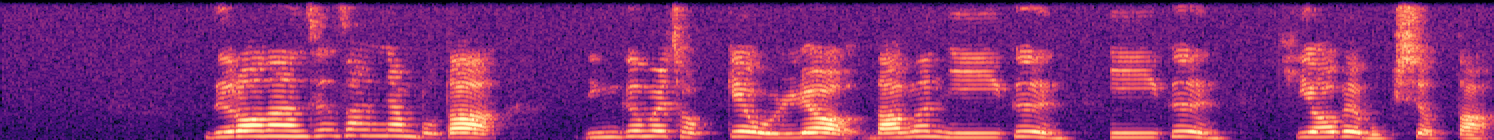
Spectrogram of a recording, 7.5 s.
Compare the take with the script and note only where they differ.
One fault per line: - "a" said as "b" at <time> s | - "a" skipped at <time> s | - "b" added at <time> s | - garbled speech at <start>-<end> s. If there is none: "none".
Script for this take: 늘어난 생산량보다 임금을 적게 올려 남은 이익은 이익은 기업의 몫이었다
none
